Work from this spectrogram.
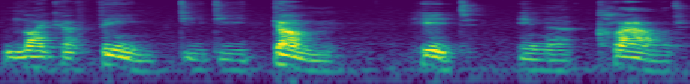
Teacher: the rising rhythm of two anapaests there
